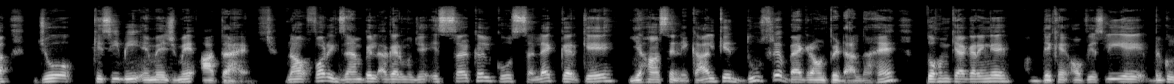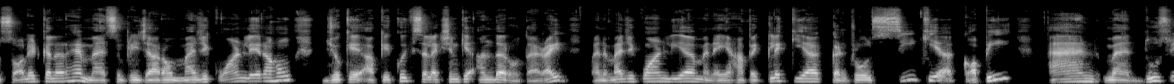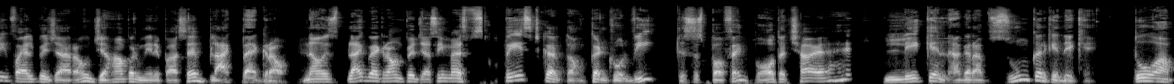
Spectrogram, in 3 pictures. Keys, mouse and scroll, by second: 2.4 space, 2.8 ctrl+click, 3.0 ctrl+space, 5.0 space, 5.3 click, 5.5 space, 12.7-19.0 drag, 20.8 ctrl+c, 22.6 ctrl+Tab, 23.4 space, 23.7 click, 23.9 space, 27.5 space, 28.5 ctrl+v, 32.3 space, 32.8-35.2 ctrl+drag.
